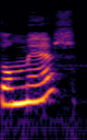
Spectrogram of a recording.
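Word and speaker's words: תומר: el nombre de tamar la palabra para referir al tronco de una Palmera es eh tomer o tomer que se escribe igual que el nombre de tamar pero se pronuncia diferente ustedes saben que todas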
